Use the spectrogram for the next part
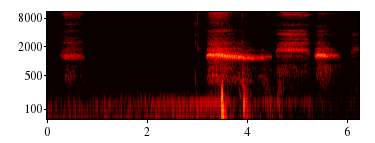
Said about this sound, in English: Breathe in, breathe out.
